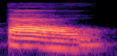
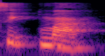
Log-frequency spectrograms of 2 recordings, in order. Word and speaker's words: sigma: Dia memiliki dua parameter ya, yaitu min ya, simbolnya mu dan standar deviasi simbolnya taw. atau bacanya sigma ya. Jangan bingung ya dibaca sigma juga itu.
